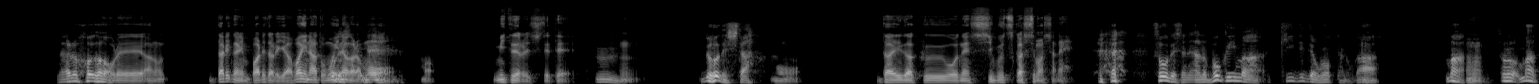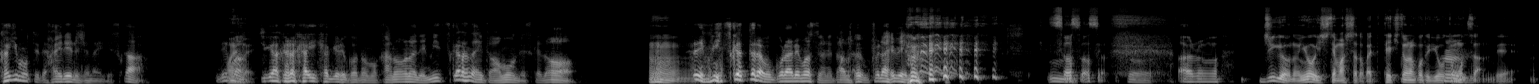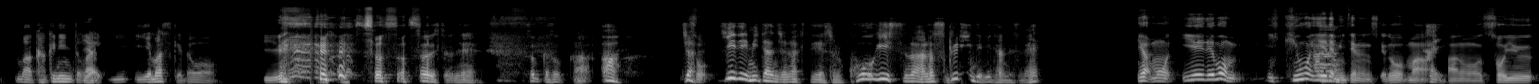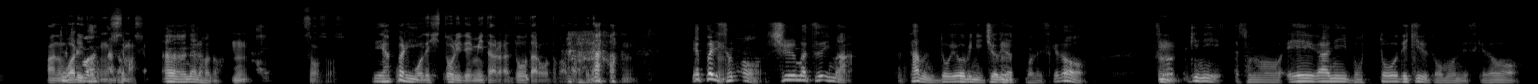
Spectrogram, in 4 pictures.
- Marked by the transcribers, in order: laugh; laugh; laughing while speaking: "いえ"; laugh; laugh
- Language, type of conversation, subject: Japanese, podcast, 最近、映画を観て現実逃避したことはありますか？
